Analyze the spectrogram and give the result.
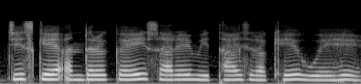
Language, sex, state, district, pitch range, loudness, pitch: Hindi, female, Arunachal Pradesh, Papum Pare, 215-230 Hz, -15 LUFS, 220 Hz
